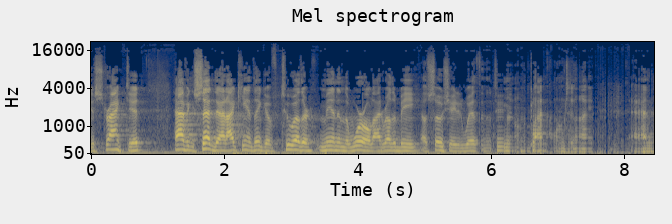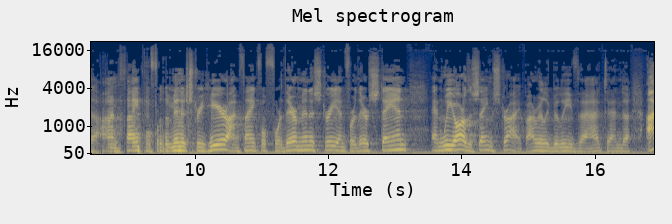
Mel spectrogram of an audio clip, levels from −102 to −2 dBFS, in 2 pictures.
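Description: At 1.00 s a sharp snap sits on top of the sound. It is an electrical switching spike. A nearby switch, motor or static discharge likely arced, and the audio line picked up the burst.

From 5.75 to 9.93 s the sound turns choppy and robotic. This is repeated packet loss. Many short holes follow one another, the longest 78 ms. Each is patched by stretching the last sound. About 44% of the stretch is patched this way.

At 11.36 s the same switching snap returns.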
